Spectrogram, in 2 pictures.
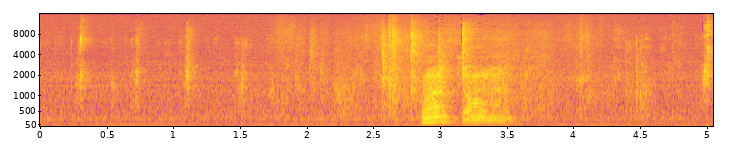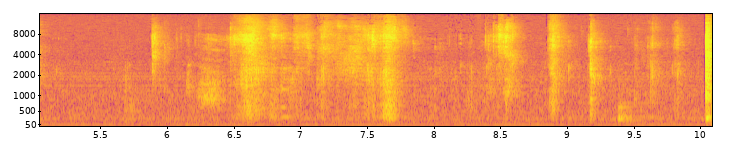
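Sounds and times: person chewing wetly: 0.0 - 2.2, 4.6 - 5.2, 5.8 - 10.0.

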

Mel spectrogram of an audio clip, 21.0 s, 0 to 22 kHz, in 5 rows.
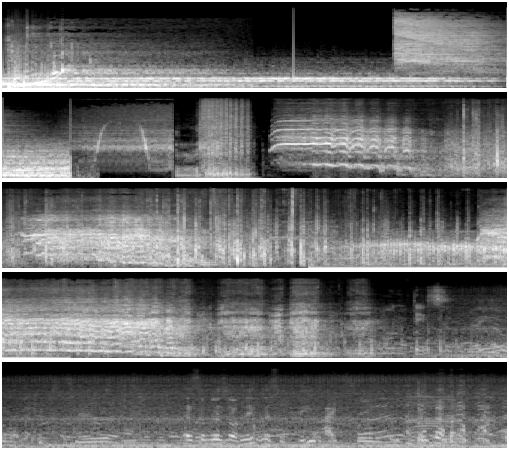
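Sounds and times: horse whinny: 5.8 - 7.8, 8.6 - 10.2, 11.5 - 15.8
hoofbeats: 7.6 - 15.9.

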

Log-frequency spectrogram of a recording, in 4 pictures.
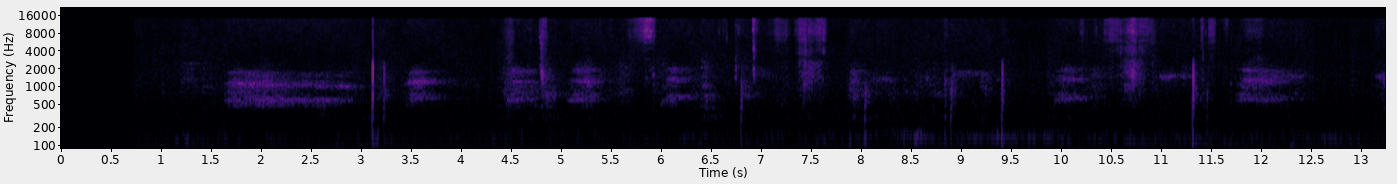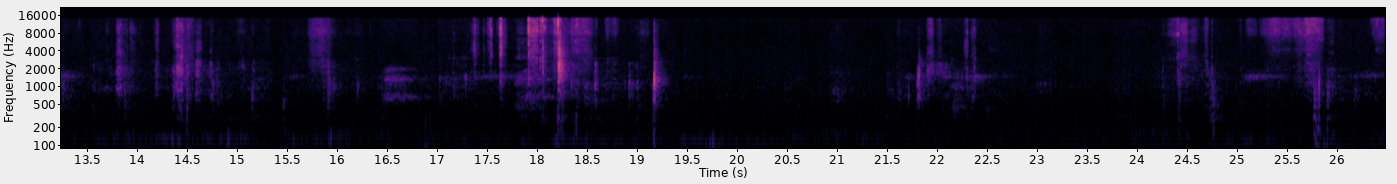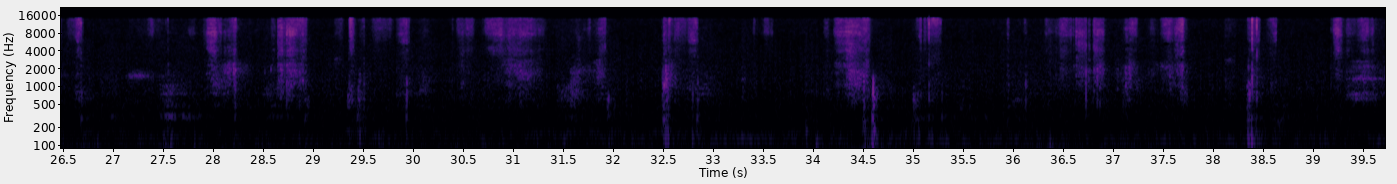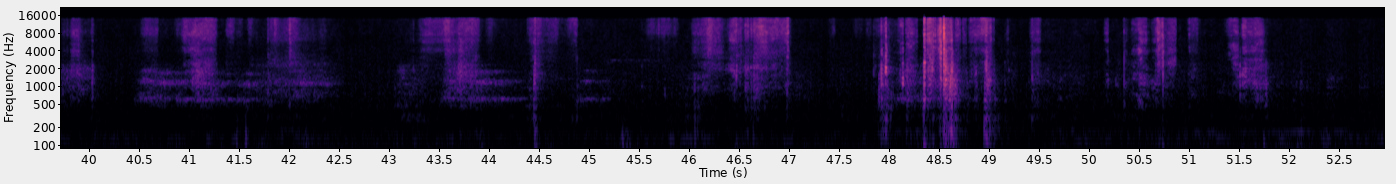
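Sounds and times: paper rustling and crackling: 13.5 - 16.2, 17.1 - 19.4, 24.3 - 26.7, 27.4 - 32.9, 46.0 - 47.1, 47.8 - 51.9.

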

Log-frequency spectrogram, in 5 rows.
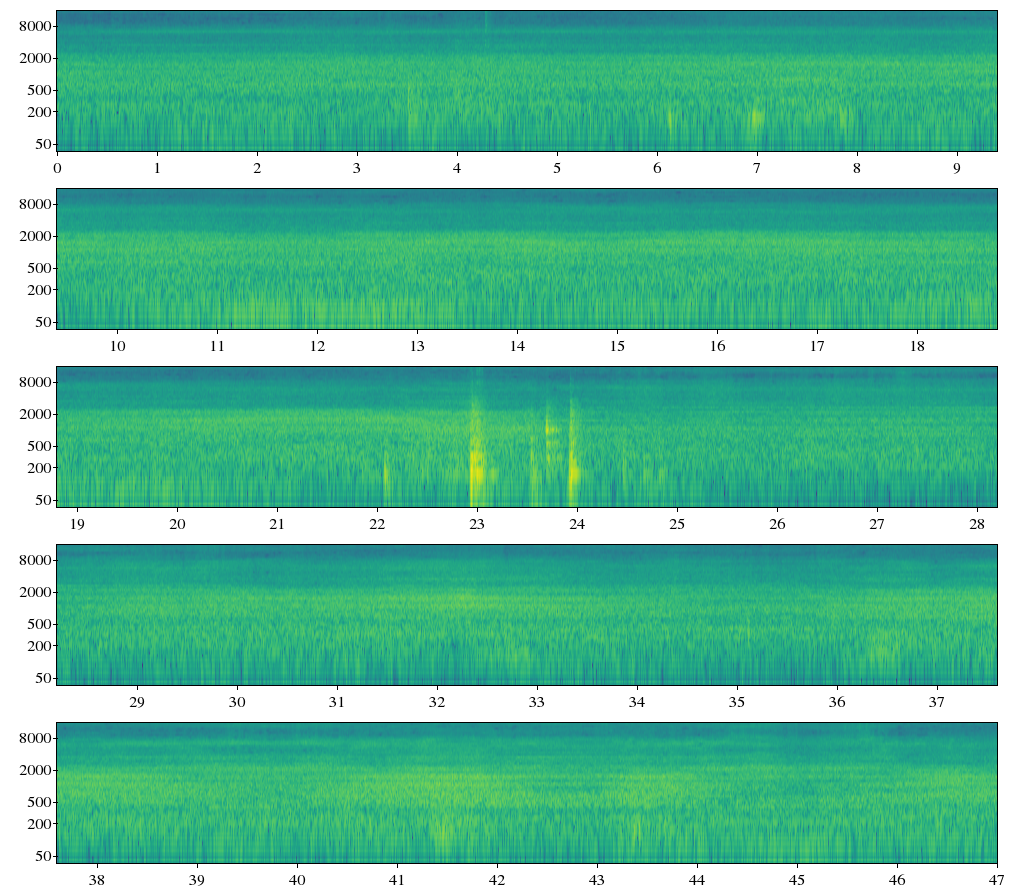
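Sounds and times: heat gun blowing: 0.0 - 47.0
sharp knocks: 22.9 - 24.2.

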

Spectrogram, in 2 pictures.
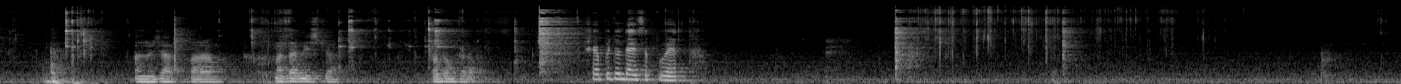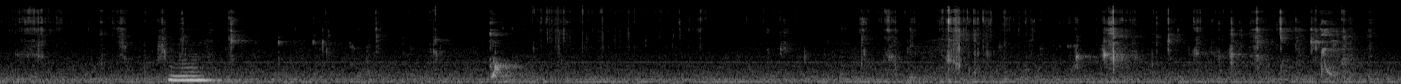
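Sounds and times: fried chicken crust crackling: 9.0 - 12.5, 19.3 - 27.0.

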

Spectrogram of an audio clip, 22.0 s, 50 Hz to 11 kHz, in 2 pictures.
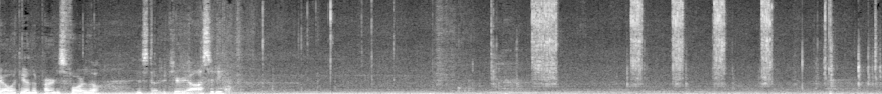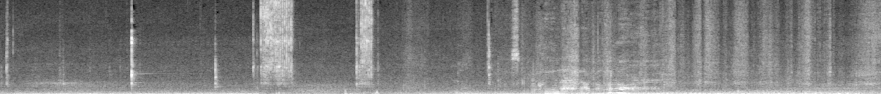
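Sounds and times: hand ratchet clicking: 6.2 - 7.0, 7.8 - 11.2, 13.7 - 14.8, 15.4 - 15.8.

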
